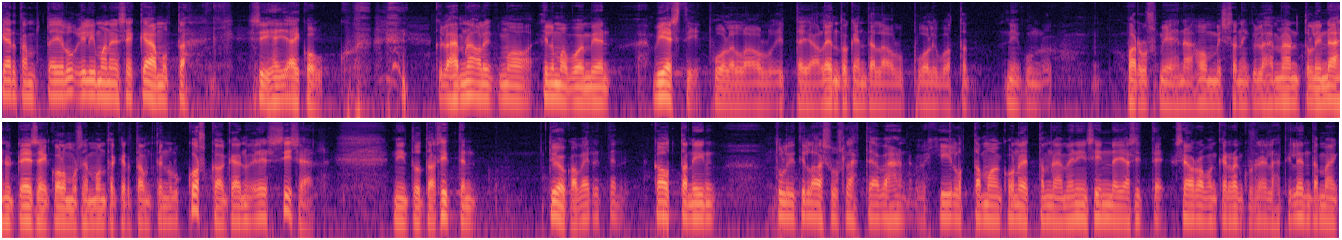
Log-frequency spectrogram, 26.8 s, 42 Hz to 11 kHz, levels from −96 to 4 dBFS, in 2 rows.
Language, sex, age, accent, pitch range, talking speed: Finnish, male, 60-79, native, 85-110 Hz, 140 wpm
